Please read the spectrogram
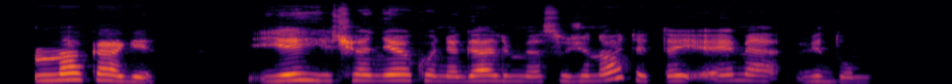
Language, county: Lithuanian, Vilnius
